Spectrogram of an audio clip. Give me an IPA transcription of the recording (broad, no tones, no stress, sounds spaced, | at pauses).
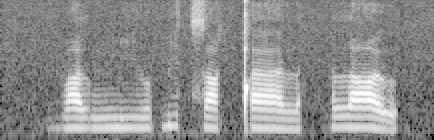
b ɑ l ŋ͡m i ʊ̯ ɓ i t͡s ɑ ǃ a l | l ɑ ʊ̯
